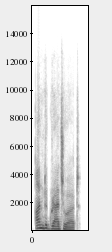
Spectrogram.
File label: "undergraduate", Indian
